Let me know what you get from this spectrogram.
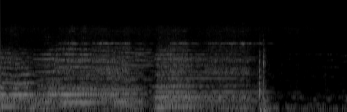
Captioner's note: phone ringing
